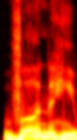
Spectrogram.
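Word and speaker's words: wohne: German W का उच्चारण हिंदी के व की तरह बोला जाता है। अंग्रेजी के डब्ल्यू की तरह नहीं। अच्छा व नहीं व। बिल्कुल। तो वो का उच्चारण वोन होगा।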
